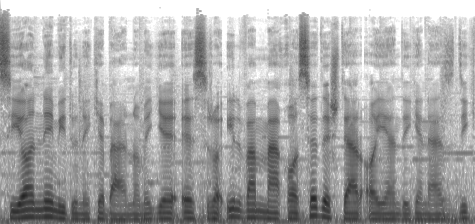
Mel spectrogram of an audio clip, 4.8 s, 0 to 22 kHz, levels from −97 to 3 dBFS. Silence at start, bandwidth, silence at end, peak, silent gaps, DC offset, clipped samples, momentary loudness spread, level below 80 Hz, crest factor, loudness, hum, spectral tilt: 0 s; 17.5 kHz; 0 s; -4 dBFS; none; under 0.1%; under 0.1%; 9 LU; -36 dBFS; 16 dB; -21 LUFS; none; -5 dB/octave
